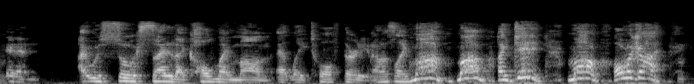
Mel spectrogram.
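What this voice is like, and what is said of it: Yelling excitedly. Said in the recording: “You're yelling right now”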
